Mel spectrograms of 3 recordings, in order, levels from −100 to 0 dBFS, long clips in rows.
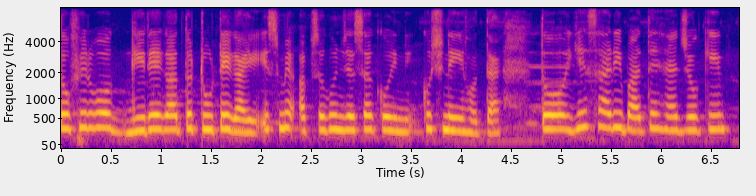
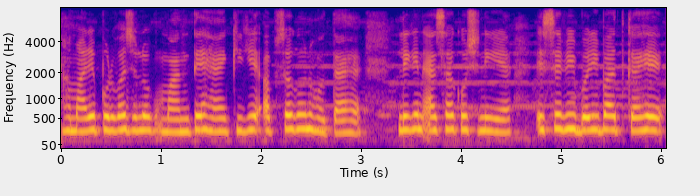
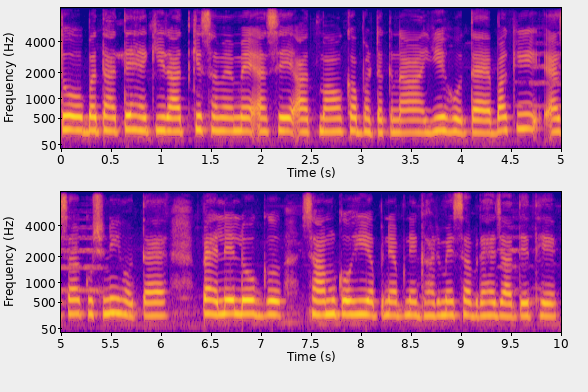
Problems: constant background noise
